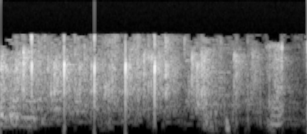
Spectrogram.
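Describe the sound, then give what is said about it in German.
A round of audience applause, a dense patter of many hands with a few sharp, louder claps standing out early on, holding steady and then thinning toward the end. “Danke, einen Applaus oder der sich wieder niedersetzt.”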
